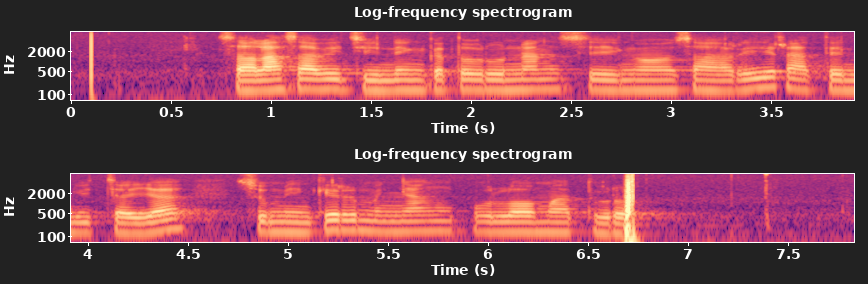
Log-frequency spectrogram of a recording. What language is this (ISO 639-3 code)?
jav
